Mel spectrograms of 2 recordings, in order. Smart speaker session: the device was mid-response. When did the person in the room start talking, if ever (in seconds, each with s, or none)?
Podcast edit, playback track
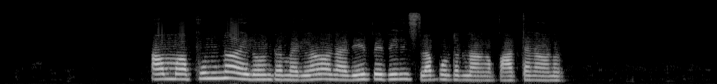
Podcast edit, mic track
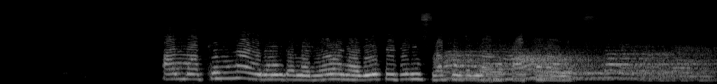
4.4 s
